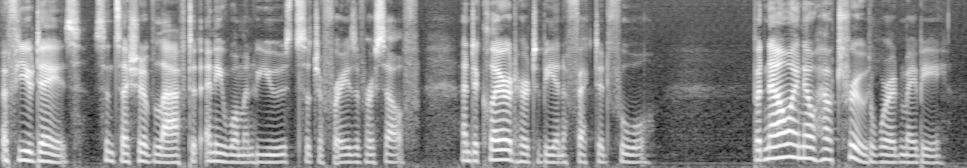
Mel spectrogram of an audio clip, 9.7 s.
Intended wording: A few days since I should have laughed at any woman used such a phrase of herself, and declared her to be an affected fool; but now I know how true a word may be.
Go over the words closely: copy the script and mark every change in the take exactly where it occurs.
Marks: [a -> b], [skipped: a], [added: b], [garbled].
A few days since I should have laughed at any woman used such a phrase of herself, and declared her to be an affected fool; but now I know how true a word may be.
